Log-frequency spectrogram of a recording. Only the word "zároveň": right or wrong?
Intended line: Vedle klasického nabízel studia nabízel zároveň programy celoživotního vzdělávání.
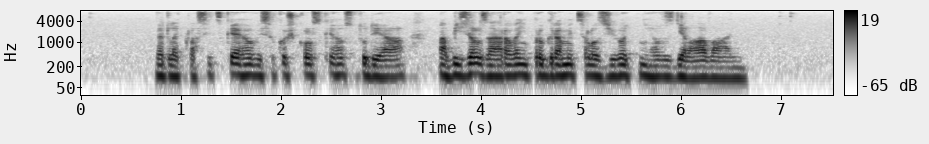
right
